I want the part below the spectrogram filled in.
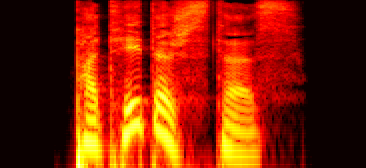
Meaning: strong/mixed nominative/accusative neuter singular superlative degree of pathetisch
- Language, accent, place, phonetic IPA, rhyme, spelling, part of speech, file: German, Germany, Berlin, [paˈteːtɪʃstəs], -eːtɪʃstəs, pathetischstes, adjective, De-pathetischstes.ogg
